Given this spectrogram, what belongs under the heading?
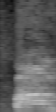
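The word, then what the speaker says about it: palm: तो determine direction of magnetic field magnetic field को determine करने के लिए हमारा राइट हैंड पाम रूल, इसमें एल साइलेंट है, इसकी हेल्प से बच्चों हम मैग्नेटिक फील्ड की डायरेक्शन को डिटरमाइन करते हैं।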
